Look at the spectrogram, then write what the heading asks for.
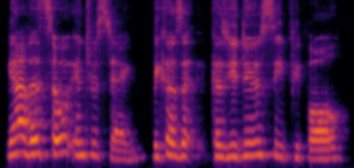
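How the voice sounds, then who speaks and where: A woman's voice: on the high side, normal speed, a bit bright. A woman in her sixties hosting a podcast interview, who affirms her guest and shares her own experience in a conversational way. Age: 60s. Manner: affirming and empathetic, with a personal story. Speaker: podcast host.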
